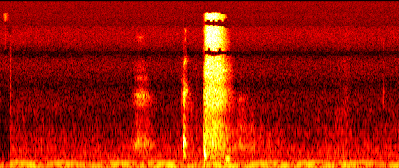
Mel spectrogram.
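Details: Sneeze recorded before an illness, from a sneeze compilation: a short gasping intake, then one sharp, hissing sneeze over steady room hum.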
